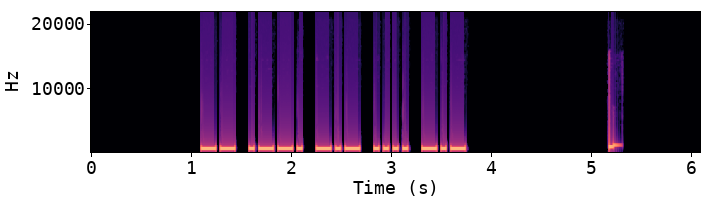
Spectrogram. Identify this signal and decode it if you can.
Morse code, heard as a keyed tone, about 25 wpm, 700 Hz. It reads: MPKHK
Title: Code Groups - 5 Letter:Numbers - 25wpm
